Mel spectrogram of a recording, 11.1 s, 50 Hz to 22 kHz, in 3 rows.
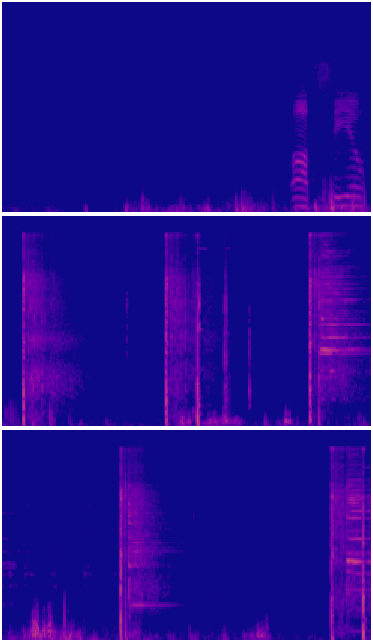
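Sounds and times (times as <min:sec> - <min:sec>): steel target ringing: 0:06.8 - 0:07.5, 0:10.7 - 0:11.0.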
